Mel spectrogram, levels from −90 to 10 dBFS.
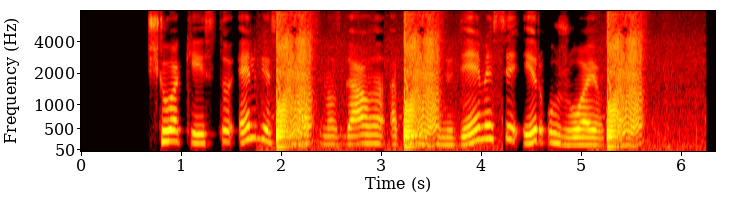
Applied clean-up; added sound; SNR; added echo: none; Fart; -3 dB; none.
